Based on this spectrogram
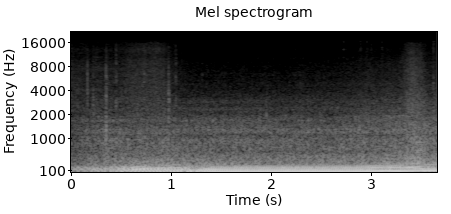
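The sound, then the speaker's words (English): A vehicle engine drones steadily while driving off-road, a deep rumble that swells as it picks up speed and then holds a low, even tone. No one speaks. “So we're driving home from the satellite dish truck off-road in River.”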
